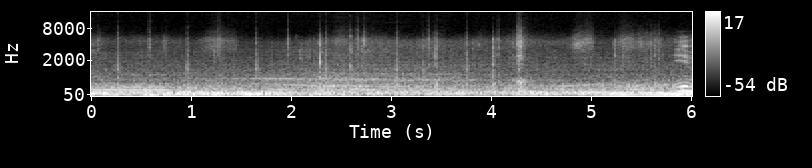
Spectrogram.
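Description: Low rumble of a car's engine and tyres heard from inside the cabin, growing louder near the end as the car pulls out onto the road.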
